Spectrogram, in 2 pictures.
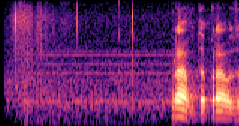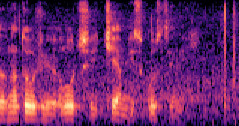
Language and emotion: Russian, neutral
